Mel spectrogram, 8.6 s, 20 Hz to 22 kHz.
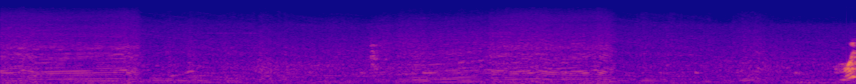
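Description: An F1 car on its out lap in the F1 2018 racing game at Monaco, its engine droning and shifting pitch through gear changes, with a voice talking over it throughout.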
